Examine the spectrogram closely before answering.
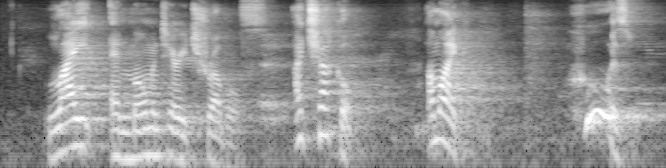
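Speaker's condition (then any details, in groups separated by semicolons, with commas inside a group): No condition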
